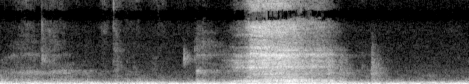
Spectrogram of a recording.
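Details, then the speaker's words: A patient's steady, hissing inhalation of about one second through the mouthpiece of an incentive spirometer, trying to raise the puck to a set goal level during a nursing respiratory assessment, over a low room hum. "it's called instant because you inhale and it's got a little puck on when you inhale that puck it's going to go up and we set a goal level okay and that's what we want you to get to okay go ahead and try"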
